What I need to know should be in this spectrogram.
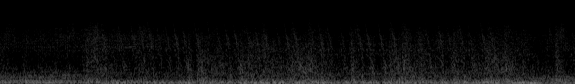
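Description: Rapid gunfire rattles and blasts.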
